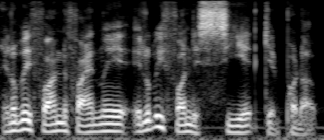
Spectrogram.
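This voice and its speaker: A man's voice: mid-range voice, expressive, fast. A young man co-hosting a podcast in casual chat, joking and swearing loosely. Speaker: podcast co-host.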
